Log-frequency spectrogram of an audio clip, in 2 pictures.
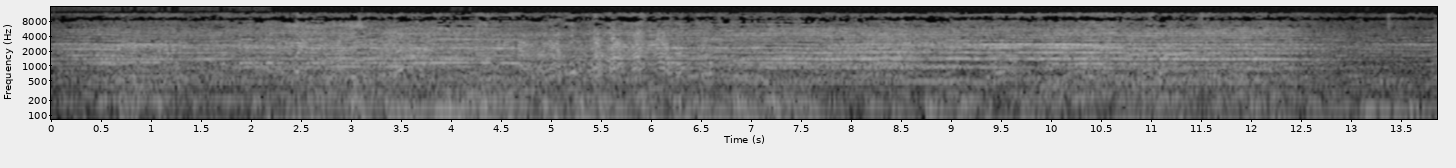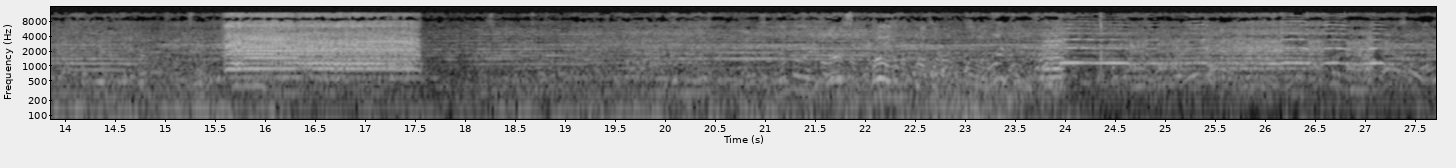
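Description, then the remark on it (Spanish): A constant drone of vuvuzela horns blares over a noisy crowd, with overlapping buzzing tones throughout and one especially loud, bright horn blast for a couple of seconds midway. Voices mingle in the background. From a video published by the newspaper La Hora. “Y bueno, creo, pienso que para que estén escuchando la bubucela, nuestros oyentes, sobre todo quienes nos acompañan en la 102.1 FM, dejándolas para que sintamos el ambiente.”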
